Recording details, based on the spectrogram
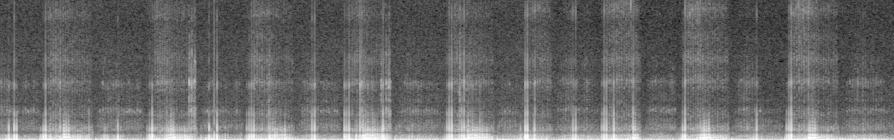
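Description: A domestic cat purrs steadily, a low rumbling vibration that swells and fades with each breath.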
